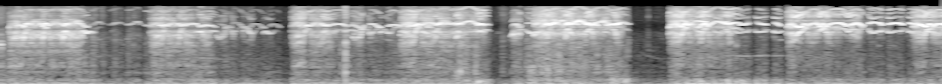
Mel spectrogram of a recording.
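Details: Six-day-old nestlings in a nest box in Poland, being fed frequently while the parent cleans the nest, give high, thin, wavering begging calls in dense, overlapping bursts with short silent gaps, plus faint low rustling in the box.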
